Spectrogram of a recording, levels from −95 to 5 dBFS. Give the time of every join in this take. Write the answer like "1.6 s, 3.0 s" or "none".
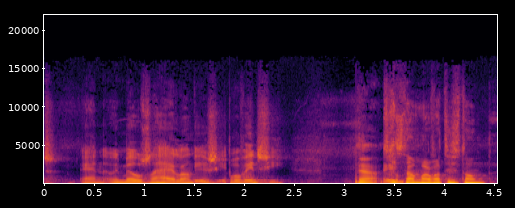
1.0 s, 1.5 s, 1.8 s, 3.4 s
